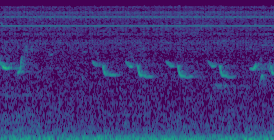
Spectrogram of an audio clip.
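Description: A bird calling a rapid series of short, falling chirps, about three a second, over a low steady hum.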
